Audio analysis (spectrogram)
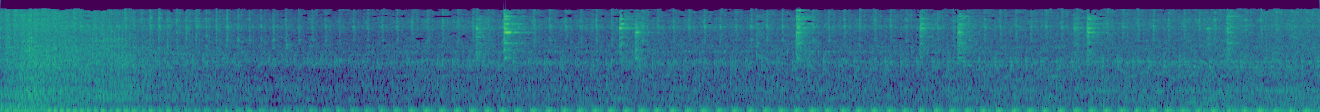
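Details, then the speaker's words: Suzuki Smash motorcycle after air filter refitted (had been stuttering on throttle): even steady single-cylinder putter about three per second, no stumbles; healthy idle. "ini Langsa motor sudah bisa enak"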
